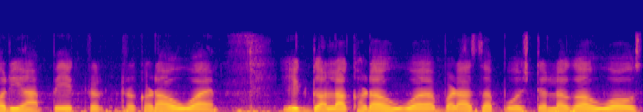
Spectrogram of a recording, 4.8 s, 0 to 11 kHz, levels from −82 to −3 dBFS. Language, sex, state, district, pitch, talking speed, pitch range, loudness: Hindi, female, Uttar Pradesh, Lalitpur, 210 Hz, 235 wpm, 205-215 Hz, -16 LUFS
